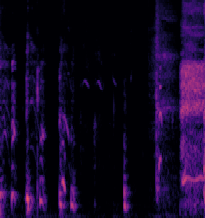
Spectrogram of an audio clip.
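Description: A woman gives a fake cough that sets off real coughing: a quick series of short bursts, turning harsher and louder toward the end with a raspy, breathy final hack.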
